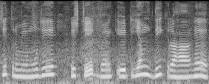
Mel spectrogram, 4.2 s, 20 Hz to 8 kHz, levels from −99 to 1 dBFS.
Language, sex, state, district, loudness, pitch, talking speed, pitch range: Hindi, female, Madhya Pradesh, Katni, -15 LUFS, 210 Hz, 130 wpm, 195-235 Hz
